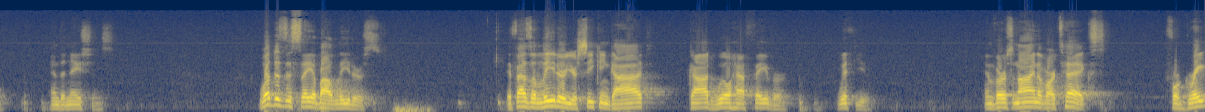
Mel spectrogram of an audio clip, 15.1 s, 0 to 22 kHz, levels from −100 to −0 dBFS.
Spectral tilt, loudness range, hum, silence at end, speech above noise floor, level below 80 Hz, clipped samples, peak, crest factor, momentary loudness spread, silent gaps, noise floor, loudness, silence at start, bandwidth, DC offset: -5 dB/octave; 7 LU; none; 0 s; 45 dB; -44 dBFS; 0.2%; 0 dBFS; 14 dB; 20 LU; none; -57 dBFS; -12 LUFS; 0.65 s; 15.5 kHz; under 0.1%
